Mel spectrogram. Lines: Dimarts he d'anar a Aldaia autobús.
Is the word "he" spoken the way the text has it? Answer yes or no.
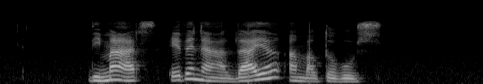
yes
